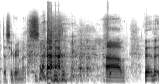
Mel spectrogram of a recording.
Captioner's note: laugh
